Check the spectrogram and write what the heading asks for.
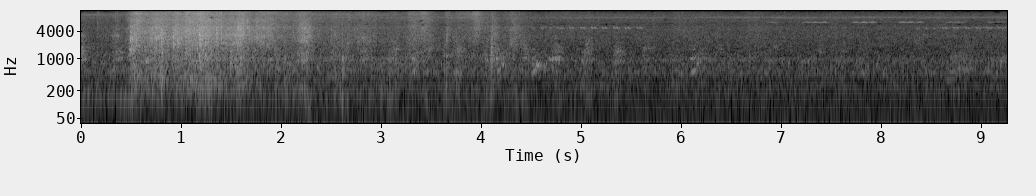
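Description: Leaves and twigs rustling and crackling as a hunting dog pushes through forest undergrowth, loudest for a couple of seconds near the start. After that the rustling dies down, and high, evenly spaced chirps repeat in the background.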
